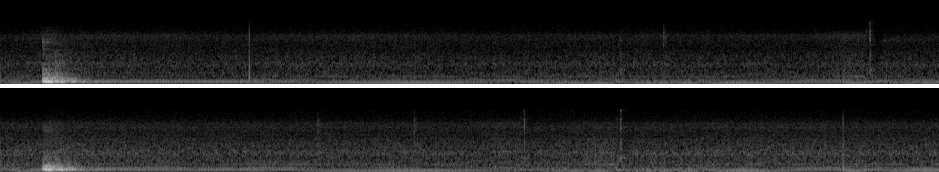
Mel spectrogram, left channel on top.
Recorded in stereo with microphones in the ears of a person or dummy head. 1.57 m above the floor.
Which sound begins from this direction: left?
A cupboard door, at 0.4 s.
